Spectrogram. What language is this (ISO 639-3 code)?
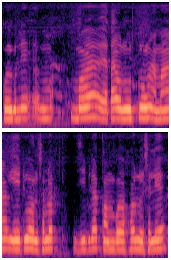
asm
